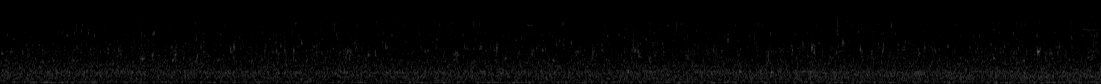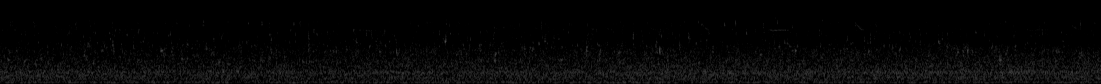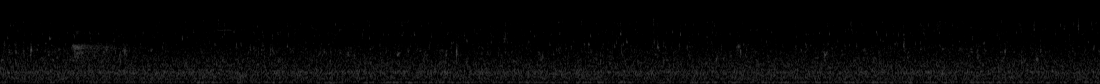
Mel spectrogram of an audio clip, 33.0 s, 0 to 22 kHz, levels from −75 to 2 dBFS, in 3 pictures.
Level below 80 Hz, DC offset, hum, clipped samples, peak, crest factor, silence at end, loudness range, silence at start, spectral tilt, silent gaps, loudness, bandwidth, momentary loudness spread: -74 dBFS; under 0.1%; none; under 0.1%; -38 dBFS; 20 dB; 0 s; 1 LU; 0 s; -3 dB/octave; none; -56 LUFS; 16.5 kHz; 2 LU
